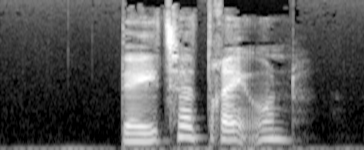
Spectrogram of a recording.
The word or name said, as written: datadreven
